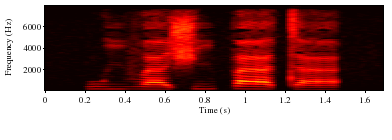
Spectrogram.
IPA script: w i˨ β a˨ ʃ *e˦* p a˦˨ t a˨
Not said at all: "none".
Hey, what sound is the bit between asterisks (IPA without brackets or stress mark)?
i˦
